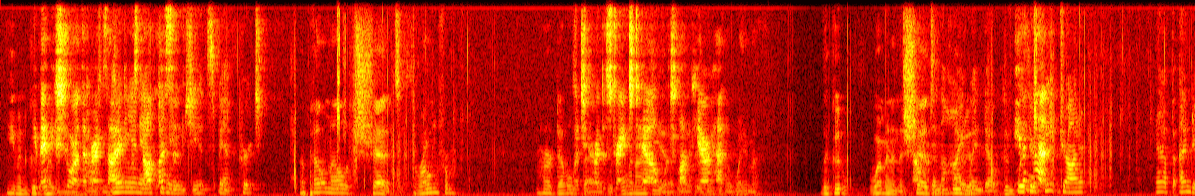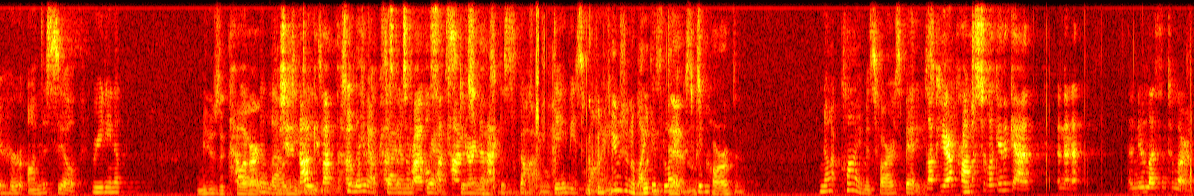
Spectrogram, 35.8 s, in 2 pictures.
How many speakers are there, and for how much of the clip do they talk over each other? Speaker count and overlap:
3, about 42%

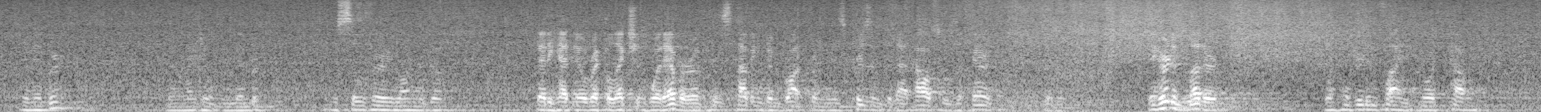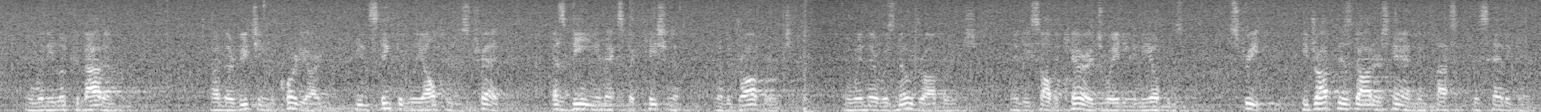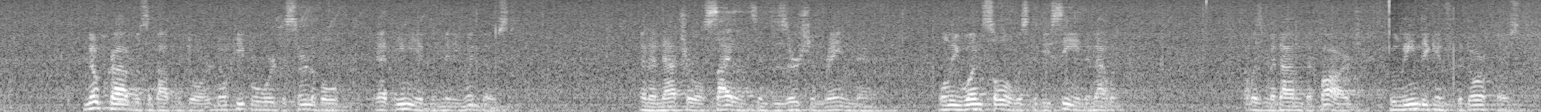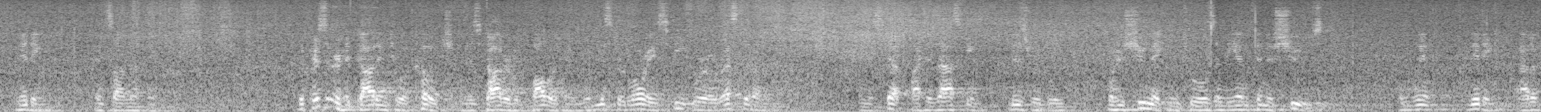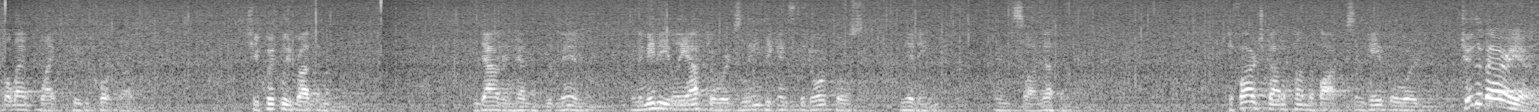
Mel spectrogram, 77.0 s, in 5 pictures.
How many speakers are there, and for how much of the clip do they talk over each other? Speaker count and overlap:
1, no overlap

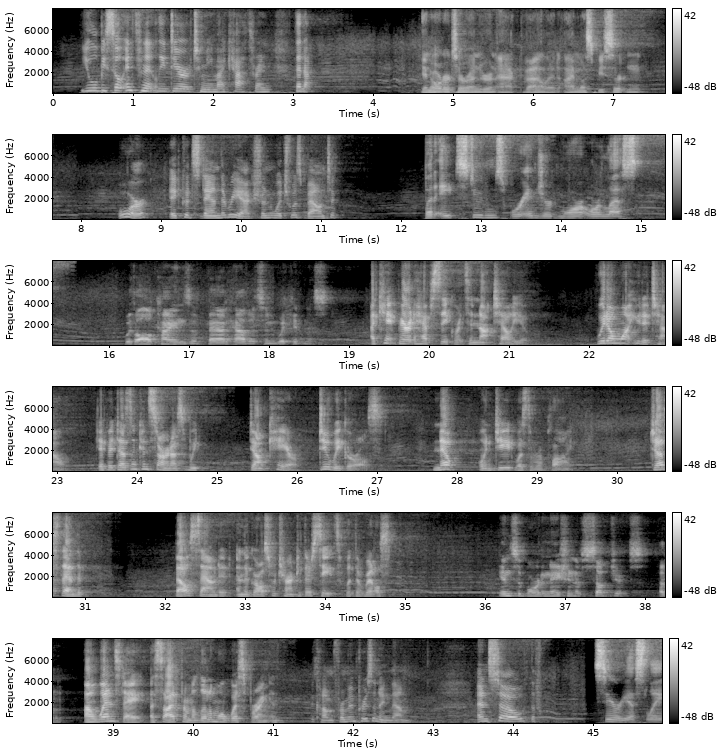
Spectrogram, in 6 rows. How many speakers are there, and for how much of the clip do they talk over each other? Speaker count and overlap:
6, no overlap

